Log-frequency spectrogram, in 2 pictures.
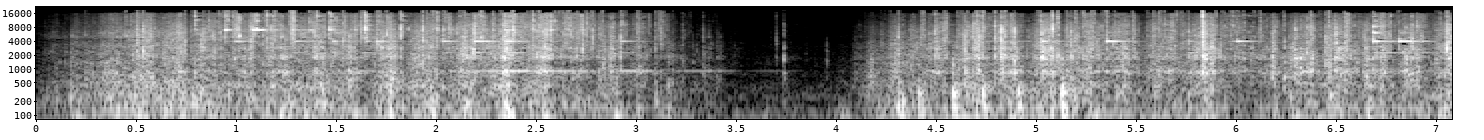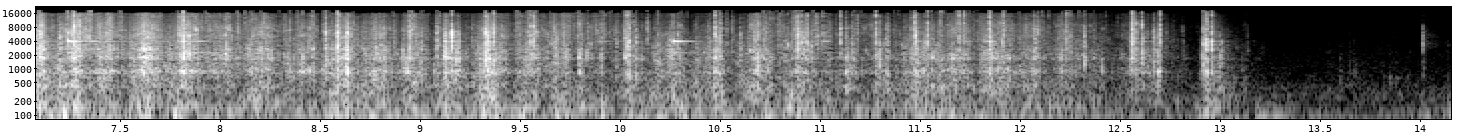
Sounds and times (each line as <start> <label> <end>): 0.0 Cereal being poured into a bowl 3.4
4.2 Cereal being poured into a bowl 13.0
